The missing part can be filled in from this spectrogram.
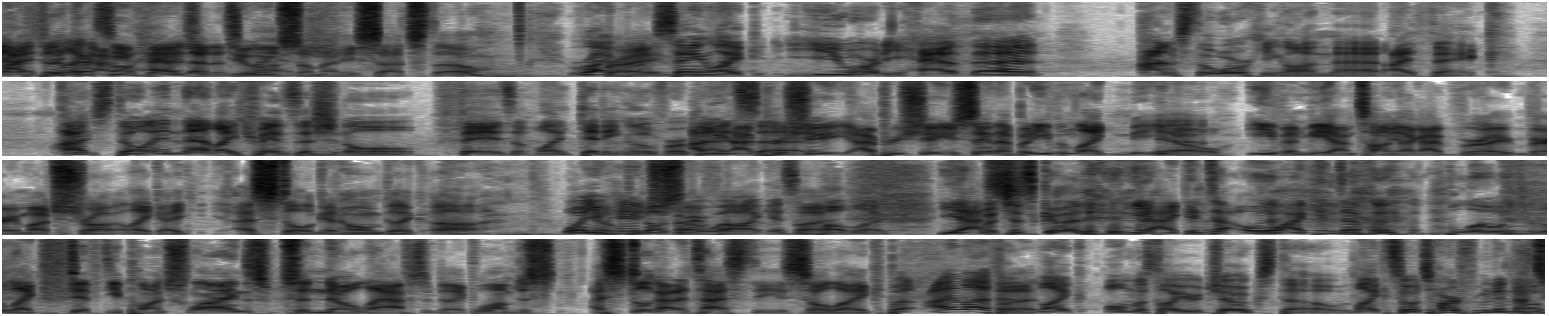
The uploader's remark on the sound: Was recorded outside the comedy open mic at Wits End Saloon. In Timonium, MD.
